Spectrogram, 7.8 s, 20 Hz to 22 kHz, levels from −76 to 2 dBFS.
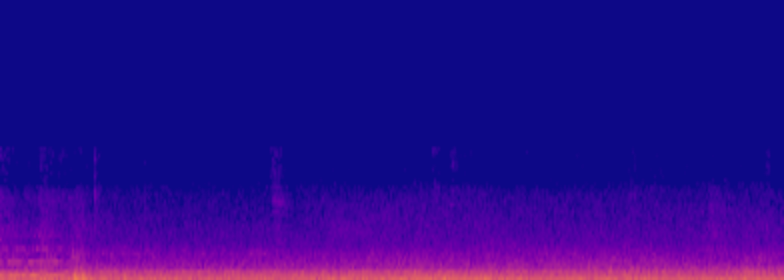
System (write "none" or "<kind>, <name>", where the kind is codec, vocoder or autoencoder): vocoder, BigVGAN v2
